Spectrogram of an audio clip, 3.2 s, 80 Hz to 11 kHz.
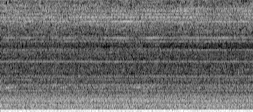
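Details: Trane TWB heat pump outdoor unit, R-22, cooling fault, after adding eight ounces of refrigerant with hard-start kit fitted: steady low hum with constant tone and fan rush, no clicking or chattering; running normally.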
